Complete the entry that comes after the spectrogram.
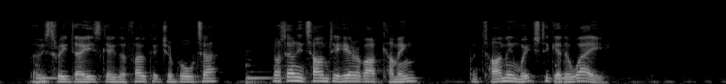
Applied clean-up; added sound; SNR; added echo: none; Bowed string instrument; 13 dB; none.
